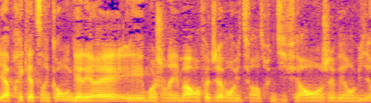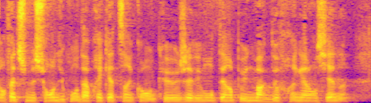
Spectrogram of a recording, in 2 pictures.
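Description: The very clean recording has a silent background, with a man speaking in a fairly low voice. His tone is dark and mellow, his intonation monotone and flat. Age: 30s. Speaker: entrepreneur, clothing brand founder. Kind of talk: casual interview. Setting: in person at the company's premises.

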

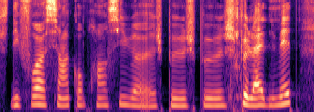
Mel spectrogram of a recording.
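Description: The voice has a dark, mellow tone on a very clean recording with a silent background. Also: woman. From French Guiana. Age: 20s. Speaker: judoka and sambo athlete. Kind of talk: interview podcast.

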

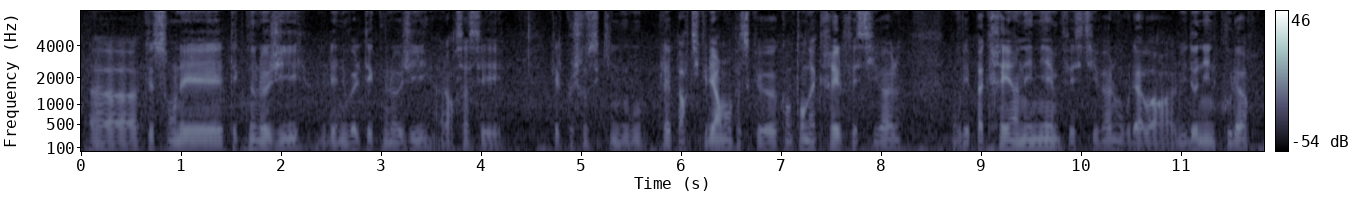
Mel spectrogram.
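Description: This man's pitch is very deep and low, with ordinary pitch variation. His pace is moderate. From France, Lyon. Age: 40s. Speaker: street art festival artistic director. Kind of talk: interview. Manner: halting, many hesitations.

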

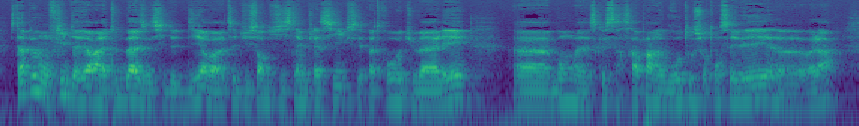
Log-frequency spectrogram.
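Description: A man at a medium pitch and fairly quick pace, fairly even intonation and big swings in loudness, with audible room echo and noticeable background noise. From France, Haute-Loire (Auvergne). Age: 20s. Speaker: travel blogger. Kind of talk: interview.

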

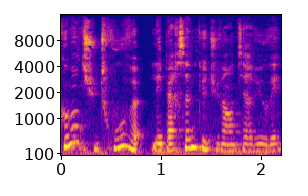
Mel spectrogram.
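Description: A woman speaks at a moderate pace with lively intonation. Noticeable background noise runs behind her. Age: 30s. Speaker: podcast host, travel trainer. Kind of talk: casual interview.

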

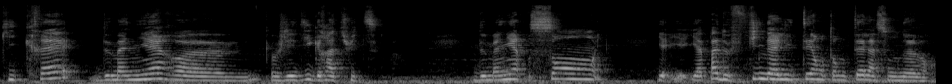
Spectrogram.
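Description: A woman speaks at a fairly slow pace, leaving long, frequent pauses. There is audible room echo. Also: medium pitch for a woman, ordinary pitch variation. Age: 30s. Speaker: cultural mediation consultant. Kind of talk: interview. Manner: halting, many repetitions and fillers.

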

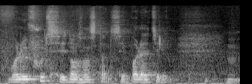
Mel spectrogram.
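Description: There is audible room echo and noticeable background noise. A man speaks at medium pitch. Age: 40s. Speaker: merchant sailor, football supporter. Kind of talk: interview, casual storytelling.

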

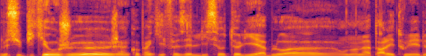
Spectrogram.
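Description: A man talks at a very fast pace in a dark, mellow tone with ordinary pitch variation. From France, Loiret (Orléans, Sologne). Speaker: two-star chef. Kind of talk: interview. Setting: restaurant in a Paris hotel. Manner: calm; hesitant, repeats words.

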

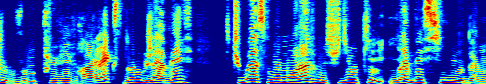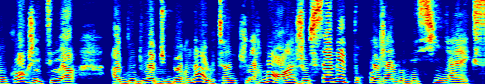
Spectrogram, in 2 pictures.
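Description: Her intonation is lively and her pitch medium for a woman. The background is quiet. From Corsica, Ajaccio. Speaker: lawyer and coach. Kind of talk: interview. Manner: hesitant, many fillers.

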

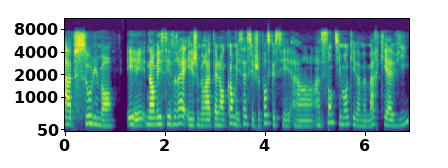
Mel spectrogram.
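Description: A woman speaks in an unremarkable speaking voice, mid-range in pitch. She keeps an average tempo and ordinary pitch variation. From Madagascar. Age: 30s. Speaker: expatriate mother. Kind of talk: casual chat.

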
